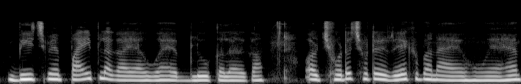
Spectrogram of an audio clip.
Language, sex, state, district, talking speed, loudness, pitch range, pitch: Hindi, male, Jharkhand, Garhwa, 185 wpm, -15 LUFS, 190-235 Hz, 210 Hz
